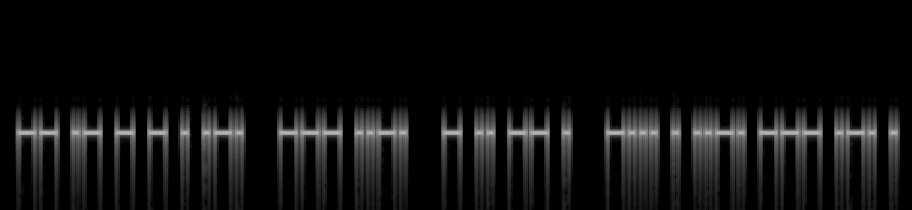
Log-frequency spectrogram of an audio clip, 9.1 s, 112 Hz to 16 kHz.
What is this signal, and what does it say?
Morse code, heard as a keyed tone, about 22 wpm, 700 Hz. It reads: MATTER OF TIME BEFORE
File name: practice / 22wpm / Sets of 8 Words - 22wpm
